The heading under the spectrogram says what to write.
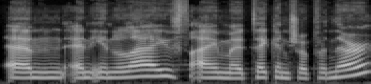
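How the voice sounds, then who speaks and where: A woman's voice: medium pitch, fairly even intonation, normal speed, a little mellow, clear, resonant tone, no room sound, clean studio sound. A woman in her thirties from France with a French accent, speaking earnestly and emphatically as a guest on a remote interview. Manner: earnest, emphatic, with frequent restarts and "okay?" asides. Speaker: guest, tech entrepreneur.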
